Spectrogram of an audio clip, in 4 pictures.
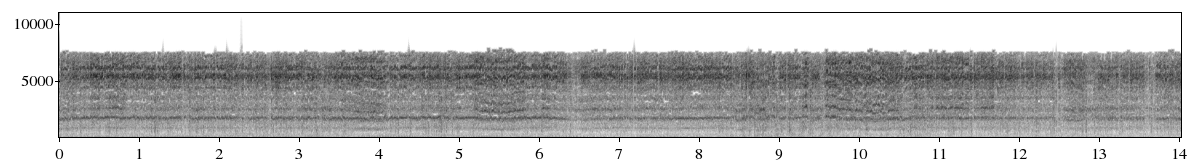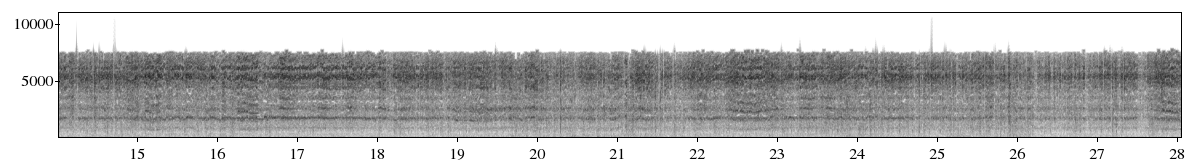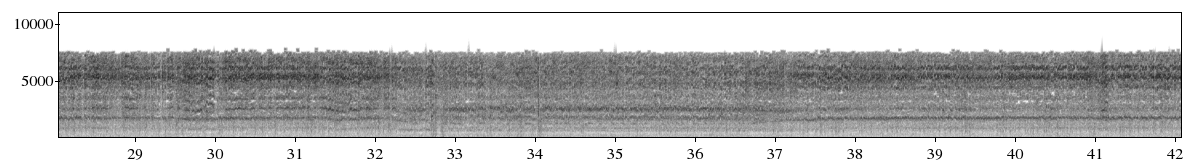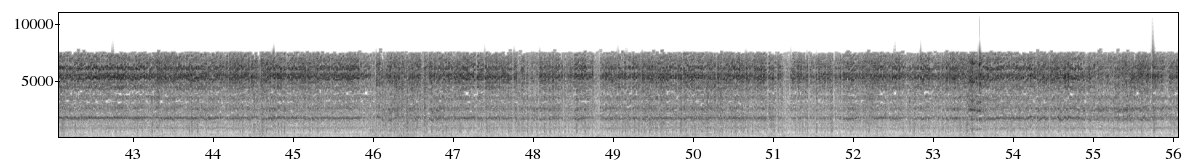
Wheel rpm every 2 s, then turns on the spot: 230, 220, 230, 230, 230, 230, 230, 230, 230, 220, 230, 230, 230, 230, 230, 230, 200, 200, 210, 230, 230, 230, 240, 230, 230, 230, 230, 230.
none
